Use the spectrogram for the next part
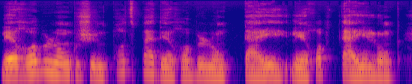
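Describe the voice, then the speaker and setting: A woman's voice: fairly low pitch, moderate pace, dark tone. A woman in her thirties, an image consultant, speaking casually and frankly to camera about what to wear, often correcting herself mid-sentence. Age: 30s.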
